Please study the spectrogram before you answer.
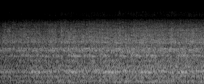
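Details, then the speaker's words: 2010 Buick Enclave CXL V6 with a steady, even idle, no hunting, stumble or hiss, after fixing a vacuum leak (found via a throttle body idle-too-high code) and cleaning and relearning the throttle body. "era que un backing y como lo labé Entonces le hice un reler también al Body y y ahí quedó más s serenito"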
